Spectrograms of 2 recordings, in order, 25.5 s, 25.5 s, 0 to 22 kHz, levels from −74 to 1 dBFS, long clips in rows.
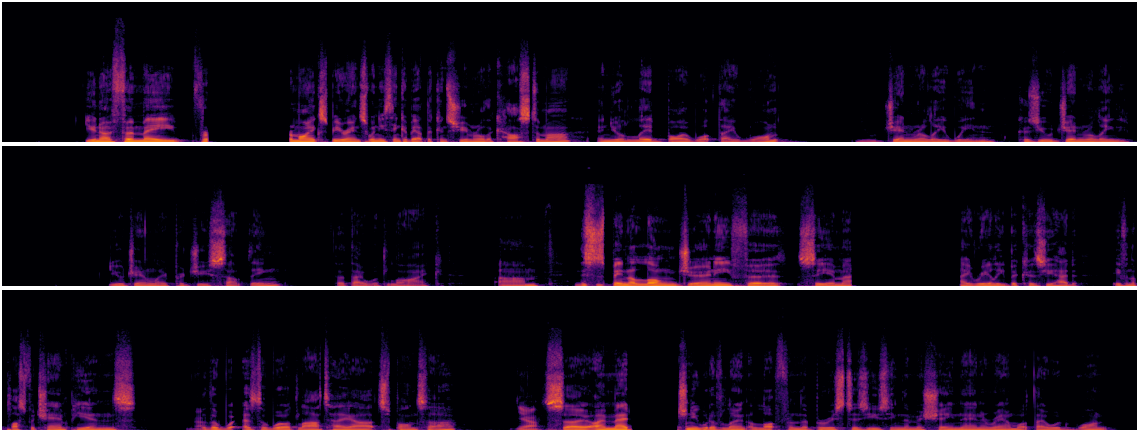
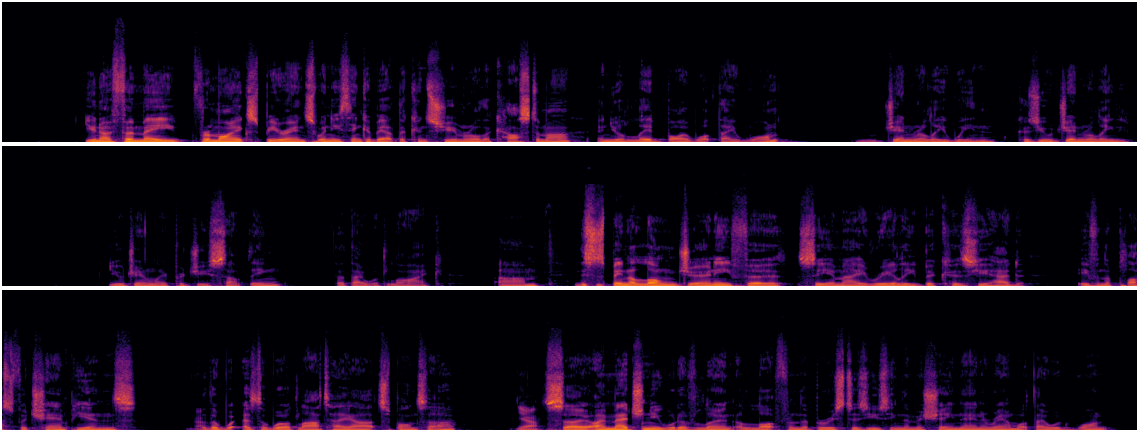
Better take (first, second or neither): second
